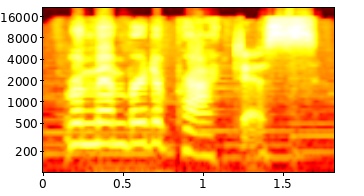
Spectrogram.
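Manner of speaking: ordinary talk, nothing marked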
